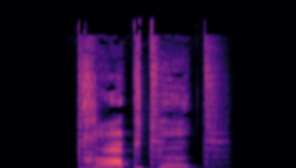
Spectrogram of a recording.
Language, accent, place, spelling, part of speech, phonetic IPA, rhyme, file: German, Germany, Berlin, trabtet, verb, [ˈtʁaːptət], -aːptət, De-trabtet.ogg
- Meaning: inflection of traben: 1. second-person plural preterite 2. second-person plural subjunctive II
